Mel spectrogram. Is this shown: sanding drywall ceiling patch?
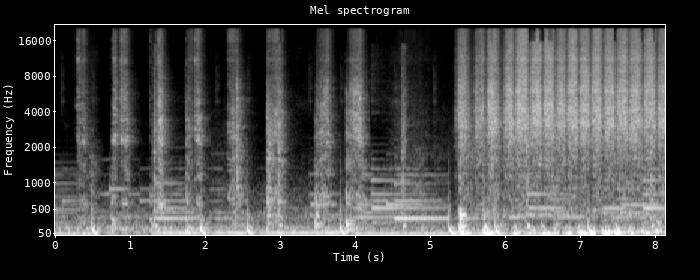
yes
